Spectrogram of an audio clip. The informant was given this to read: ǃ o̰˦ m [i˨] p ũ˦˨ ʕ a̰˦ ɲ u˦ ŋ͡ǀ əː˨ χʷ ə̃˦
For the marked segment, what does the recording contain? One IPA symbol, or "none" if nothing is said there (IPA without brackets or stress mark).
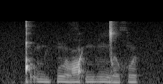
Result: i˨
